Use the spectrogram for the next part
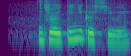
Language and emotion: Russian, neutral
